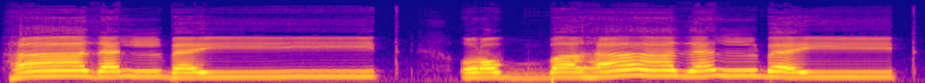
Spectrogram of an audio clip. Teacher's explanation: نیچے یہ جو زیر ہے یہ ختم ہو جائے گی، اور اس کو اپنے تا باریک پڑھنا ہے، موٹا نہیں کرنا اور قلقلہ بھی نہیں کرنا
